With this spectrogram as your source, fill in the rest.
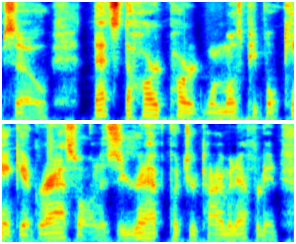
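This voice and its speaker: This man mumbles at a moderate pace. His pitch is medium and his intonation fairly even. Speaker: online business vlogger. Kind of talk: casual video monologue. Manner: mumbling; halting.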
